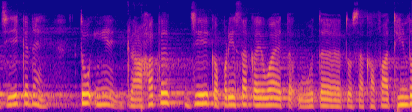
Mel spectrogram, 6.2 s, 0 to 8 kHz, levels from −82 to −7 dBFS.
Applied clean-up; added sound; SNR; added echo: none; none; none; none.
